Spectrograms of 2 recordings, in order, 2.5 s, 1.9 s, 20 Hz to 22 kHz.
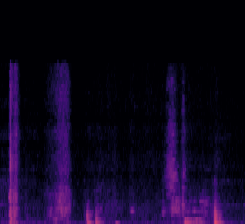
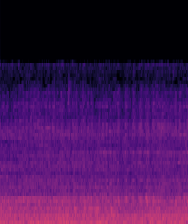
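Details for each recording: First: R2D2 droid dome motor with the dome refitted after shaving the edges: uneven knocks and scuffs at no steady rate as the dome catches on the outer rim and jumps; the mount is held by only one fixing. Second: R2D2 droid dome drive running with the dome removed, only the top bolt tightened: an even, constant small-motor whir with no catching, knocking or speed dips; it turns freely and works.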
